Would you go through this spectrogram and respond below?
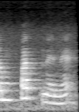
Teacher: bunyi T yang sebenarnya berupa bunyi hambat letup pada kata tempat nenek dilafalkan tanpa hambat letup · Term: pelepasan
